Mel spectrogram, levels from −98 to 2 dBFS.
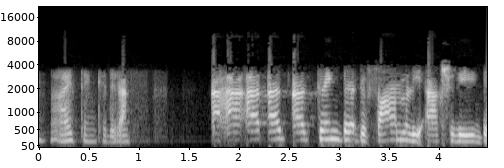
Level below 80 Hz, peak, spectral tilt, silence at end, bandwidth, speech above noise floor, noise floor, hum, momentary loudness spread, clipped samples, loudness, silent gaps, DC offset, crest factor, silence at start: -60 dBFS; 0 dBFS; -6 dB/octave; 0.05 s; 7 kHz; 45 dB; -63 dBFS; none; 8 LU; under 0.1%; -16 LUFS; none; under 0.1%; 16 dB; 0 s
